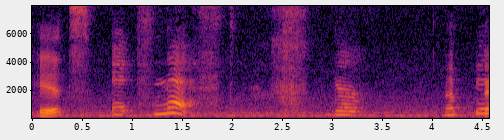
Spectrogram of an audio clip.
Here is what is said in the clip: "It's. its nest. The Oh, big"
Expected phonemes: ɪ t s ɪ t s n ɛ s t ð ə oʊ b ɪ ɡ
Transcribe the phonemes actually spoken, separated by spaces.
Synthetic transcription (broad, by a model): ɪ t s ɪ t s n ɛ s t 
